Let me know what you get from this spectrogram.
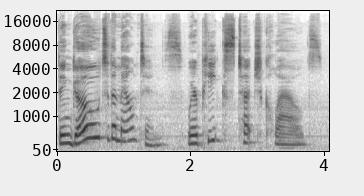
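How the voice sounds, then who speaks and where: A woman voicing the Earth as a wise, guiding storybook spirit, speaking emphatically with drawn-out phrase endings. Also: fairly high pitch, sing-song, heavily acted. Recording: clear background noise.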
